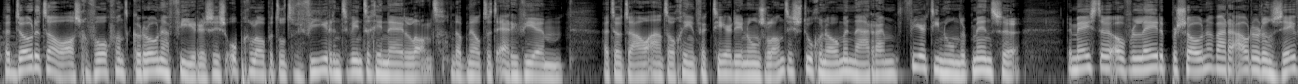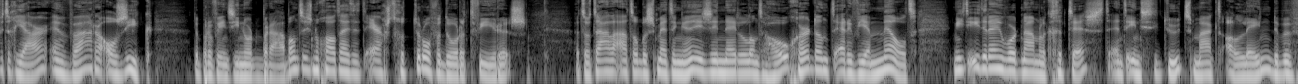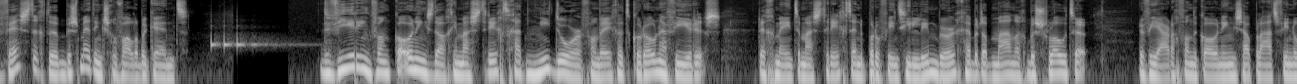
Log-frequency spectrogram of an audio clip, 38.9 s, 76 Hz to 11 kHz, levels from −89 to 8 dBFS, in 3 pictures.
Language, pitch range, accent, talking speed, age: Dutch, 130-155 Hz, Dutch, 170 wpm, 20-39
